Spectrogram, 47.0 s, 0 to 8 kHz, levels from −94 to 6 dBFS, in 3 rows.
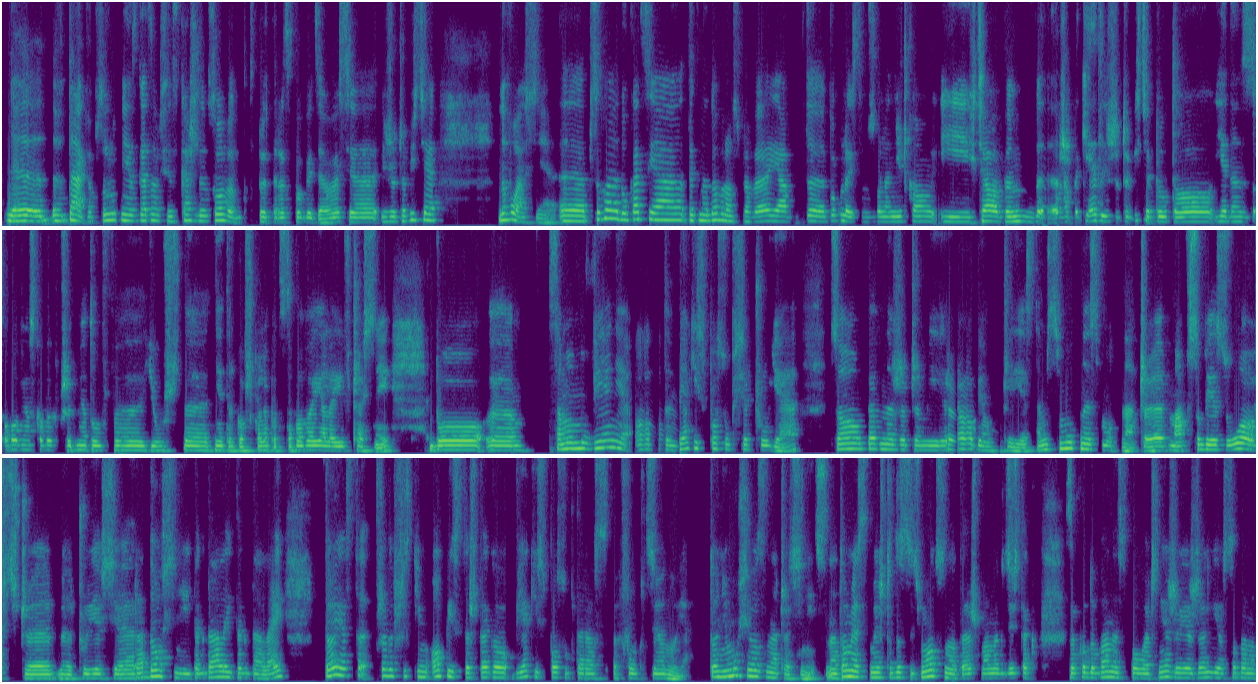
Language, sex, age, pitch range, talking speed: Polish, female, 30-49, 155-200 Hz, 135 wpm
